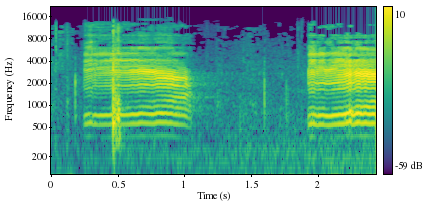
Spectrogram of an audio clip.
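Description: A handheld novelty sound can, a small tip-over noise-maker toy, giving one drawn-out pitched animal-like call about two-thirds of a second long, near the start, with a steady pitch that drops slightly as it ends.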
